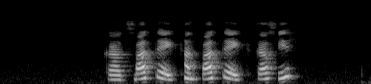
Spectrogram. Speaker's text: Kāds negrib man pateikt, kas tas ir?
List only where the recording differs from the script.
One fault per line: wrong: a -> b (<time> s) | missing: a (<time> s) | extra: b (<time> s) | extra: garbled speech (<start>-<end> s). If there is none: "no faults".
wrong: negrib -> pateikt (1.4 s)
missing: tas (2.8 s)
